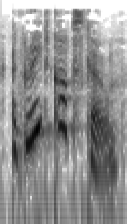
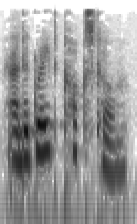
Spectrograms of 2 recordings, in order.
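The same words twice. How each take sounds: First: High, louder repeat of overheard words; exclaimed echo. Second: Said in the usual way. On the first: A narrator's reading. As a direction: pounce on the overheard phrase, pitched well up. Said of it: "repeated Miss Steele".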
